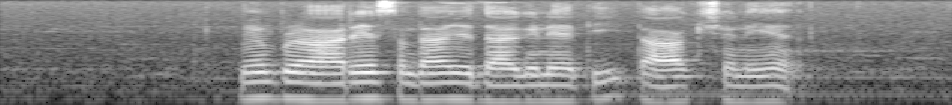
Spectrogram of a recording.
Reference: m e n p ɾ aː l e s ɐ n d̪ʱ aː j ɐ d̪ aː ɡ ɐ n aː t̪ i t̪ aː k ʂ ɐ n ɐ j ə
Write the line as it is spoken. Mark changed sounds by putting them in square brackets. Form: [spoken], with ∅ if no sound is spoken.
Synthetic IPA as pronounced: m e [m] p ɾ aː [ɾ] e s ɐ n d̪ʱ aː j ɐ d̪ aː ɡ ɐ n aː t̪ i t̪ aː k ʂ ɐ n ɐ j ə

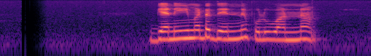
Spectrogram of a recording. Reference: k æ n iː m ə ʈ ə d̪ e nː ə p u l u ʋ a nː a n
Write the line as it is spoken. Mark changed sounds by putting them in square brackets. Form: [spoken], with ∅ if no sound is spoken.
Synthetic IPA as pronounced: [ɡ] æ n iː m ə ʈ ə d̪ e nː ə p u l u ʋ a nː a [ŋ]

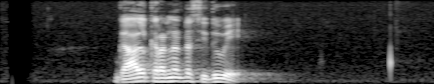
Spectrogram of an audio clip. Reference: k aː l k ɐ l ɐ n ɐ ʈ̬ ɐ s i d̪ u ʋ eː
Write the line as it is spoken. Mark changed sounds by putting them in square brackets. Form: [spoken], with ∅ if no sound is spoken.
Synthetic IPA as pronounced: [ɡ] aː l k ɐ [ɾ] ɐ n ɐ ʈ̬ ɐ s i d̪ u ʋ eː

